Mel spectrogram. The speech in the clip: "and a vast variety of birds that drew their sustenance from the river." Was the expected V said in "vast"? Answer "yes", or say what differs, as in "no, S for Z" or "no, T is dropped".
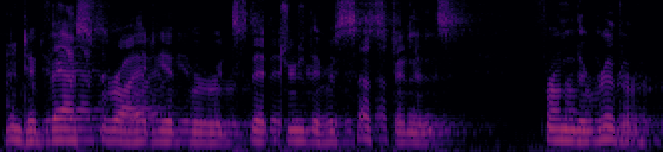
yes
